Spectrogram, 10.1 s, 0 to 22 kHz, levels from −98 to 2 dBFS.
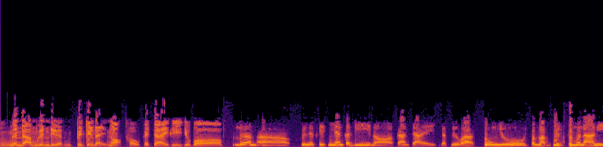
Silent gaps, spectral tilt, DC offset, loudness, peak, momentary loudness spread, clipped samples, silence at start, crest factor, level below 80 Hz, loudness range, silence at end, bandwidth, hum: none; -2 dB/octave; under 0.1%; -23 LUFS; -8 dBFS; 7 LU; under 0.1%; 0 s; 14 dB; -62 dBFS; 2 LU; 0 s; 7.2 kHz; none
